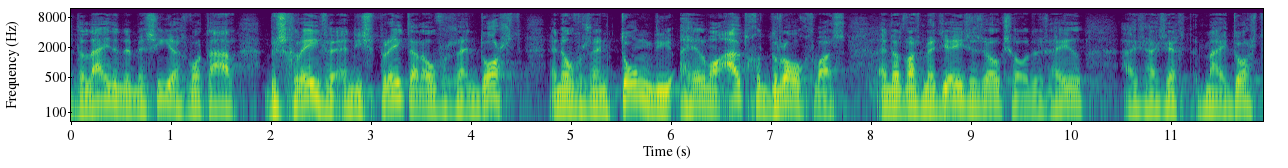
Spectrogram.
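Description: A man preaching a sermon who speaks to his listeners directly, hesitates with fillers, swells to loud proclaiming and then drops low and quiet. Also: husky.

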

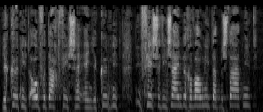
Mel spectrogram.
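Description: A preacher voices a grown fisherman who flatly refuses to believe, protesting in a high, husky voice. He sounds exasperated and grudging, as if told something impossible. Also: normal speed. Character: doubting gruff fisherman Peter, adult man.

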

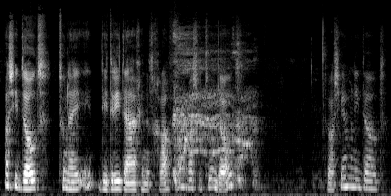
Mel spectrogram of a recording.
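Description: A man's voice: on the high side, moderate pace, noisy background. A man preaching a sermon as pastor, asking the congregation many rhetorical questions.

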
